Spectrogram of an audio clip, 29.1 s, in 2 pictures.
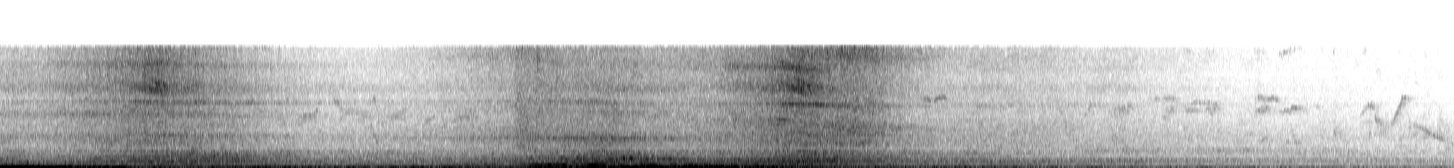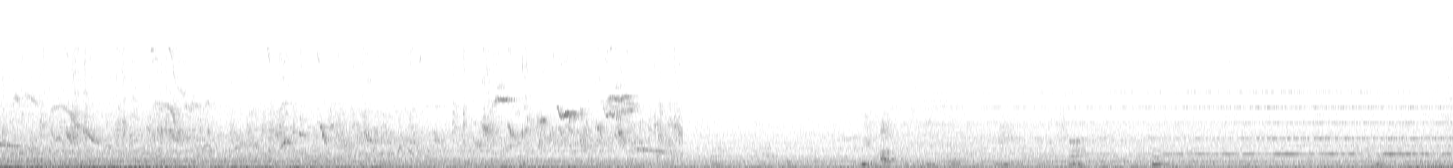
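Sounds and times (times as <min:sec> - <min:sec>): train engine drone: 0:00.0 - 0:29.0
birds chirping: 0:09.3 - 0:21.4.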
